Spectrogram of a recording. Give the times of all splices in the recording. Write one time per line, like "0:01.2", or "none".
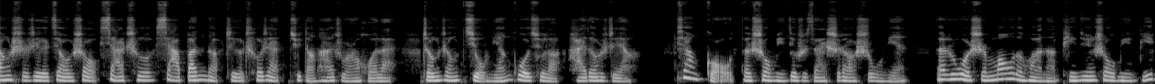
0:06.6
